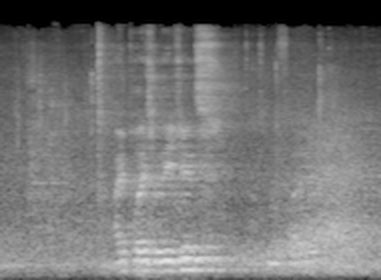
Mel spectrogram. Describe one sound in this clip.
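A young man speaks through a microphone in a large echoing hall.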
